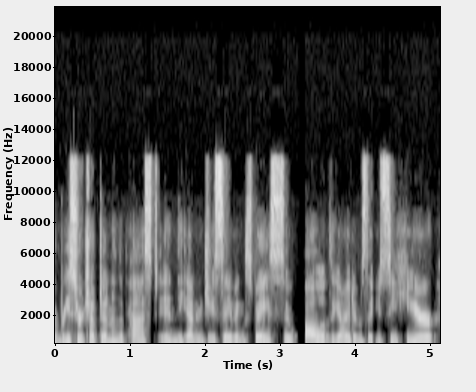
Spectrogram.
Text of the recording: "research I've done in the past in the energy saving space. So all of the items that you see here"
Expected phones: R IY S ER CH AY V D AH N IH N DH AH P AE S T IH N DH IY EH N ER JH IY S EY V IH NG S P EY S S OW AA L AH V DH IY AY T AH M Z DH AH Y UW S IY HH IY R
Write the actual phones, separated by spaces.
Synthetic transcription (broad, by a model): R IY S ER CH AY P D AH N IH N DH AH P AE S T IH N DH IY EH N ER JH IY S EY V IH NG S P EY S S OW AA L AH V DH IY AY T AH M Z DH AH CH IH S IY HH IY R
